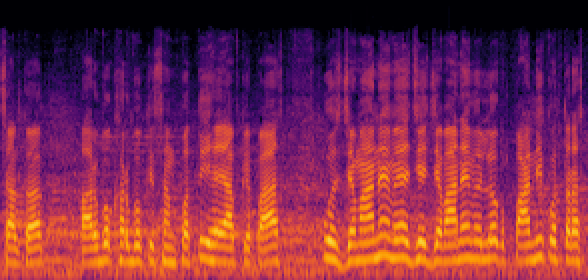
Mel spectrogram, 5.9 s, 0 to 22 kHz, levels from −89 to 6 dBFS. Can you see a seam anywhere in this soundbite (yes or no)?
no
